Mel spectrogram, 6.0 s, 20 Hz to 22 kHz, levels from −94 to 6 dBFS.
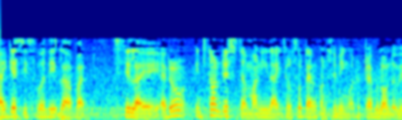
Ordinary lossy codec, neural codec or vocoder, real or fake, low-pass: MP3, 24 kbps; none; real; 7.2 kHz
